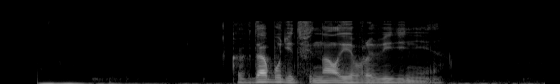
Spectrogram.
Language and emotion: Russian, neutral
